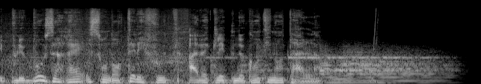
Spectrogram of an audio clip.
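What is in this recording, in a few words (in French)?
Continental Télé Foot, Billboard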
